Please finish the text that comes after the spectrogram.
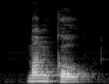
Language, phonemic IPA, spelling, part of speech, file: Dutch, /ˈmɑŋko/, manco, noun, Nl-manco.ogg
- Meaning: shortage, deficit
